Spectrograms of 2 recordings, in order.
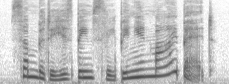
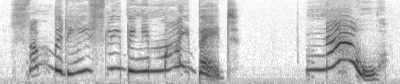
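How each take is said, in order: First: It is said in a quiet, gentle voice. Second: It is said in a small, squeaky voice.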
